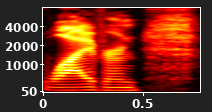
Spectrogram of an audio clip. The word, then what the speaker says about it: wyvern: Like, give flying to a couple of people who are good at it, and try I guess it's technically pronounced wyvern.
